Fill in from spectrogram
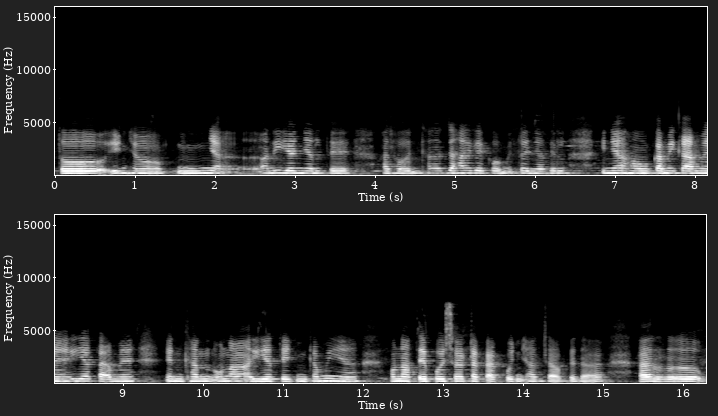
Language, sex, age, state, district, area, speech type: Santali, female, 45-60, Jharkhand, Bokaro, rural, spontaneous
